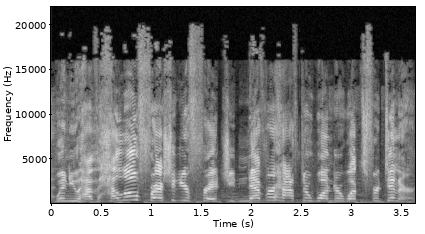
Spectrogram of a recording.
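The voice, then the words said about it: Loud, aggressive yelling delivery. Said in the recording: “I'm yelling. I feel like I'm being very aggressive.”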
